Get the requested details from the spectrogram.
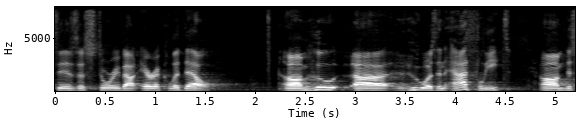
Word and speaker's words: Liddell: Eric Liddell or Little? How do we say it? Eric Liddell.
